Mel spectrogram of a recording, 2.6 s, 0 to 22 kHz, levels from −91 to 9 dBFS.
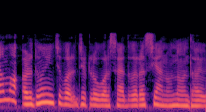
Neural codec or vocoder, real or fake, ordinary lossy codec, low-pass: vocoder, 22.05 kHz, 80 mel bands, WaveNeXt; fake; none; 7.2 kHz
